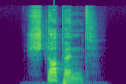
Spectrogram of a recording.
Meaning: present participle of stoppen
- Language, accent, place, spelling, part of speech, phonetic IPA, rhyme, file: German, Germany, Berlin, stoppend, verb, [ˈʃtɔpn̩t], -ɔpn̩t, De-stoppend.ogg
